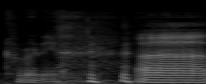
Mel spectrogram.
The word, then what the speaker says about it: Carillion: They were called Tarmac a while back, but they became Carillion, which sounds better. There's always a sign to look for, a trendy name. Well, it rhymes with million and billion.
